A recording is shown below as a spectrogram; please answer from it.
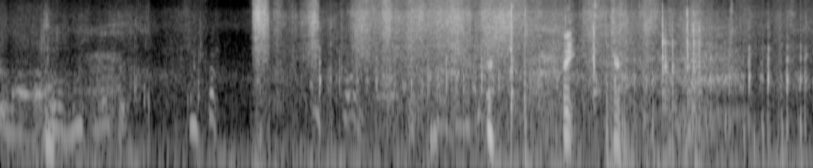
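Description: Rustling and a run of sharp clicks and knocks as gear is handled in a fabric hunting blind, with a hand on the PBBA air shotgun and its braided air hose. Low, wavering calls sound for the first two seconds or so, before the handling starts.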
